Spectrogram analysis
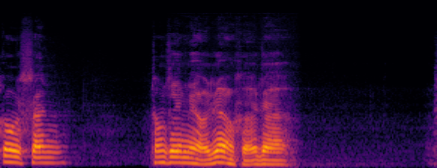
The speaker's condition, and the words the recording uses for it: Tongue cancer surgery. 切除了三分之二的右舌，補了舌瓣，飲食、說話都受到影響。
